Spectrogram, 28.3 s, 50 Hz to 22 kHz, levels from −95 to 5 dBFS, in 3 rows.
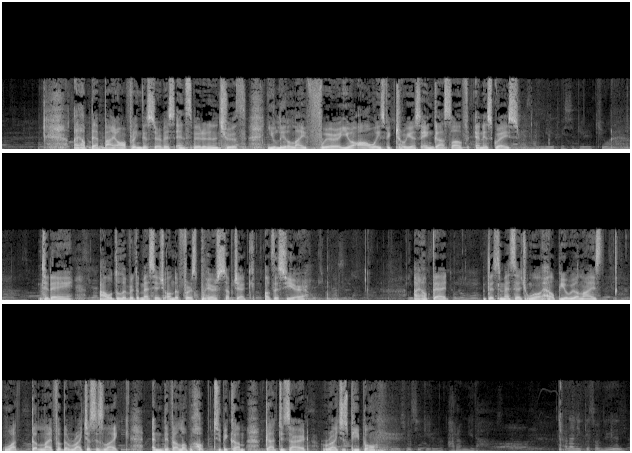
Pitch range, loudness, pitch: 110-160 Hz, -21 LUFS, 125 Hz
